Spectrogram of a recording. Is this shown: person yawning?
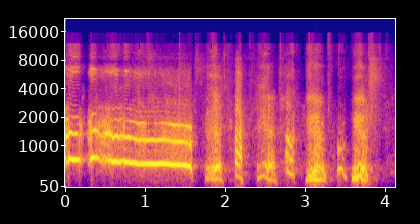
no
